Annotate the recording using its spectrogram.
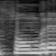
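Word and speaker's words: Sombre: तो सोम्ब्रे बाद में लोकली प्रोनाउंस होने लगा समरू के नाम से।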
